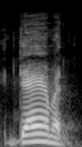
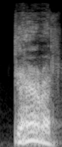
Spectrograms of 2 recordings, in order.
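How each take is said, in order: First: It is said in a natural, ordinary voice. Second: It is said in a put-on character voice. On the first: "I didn't go" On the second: "I went, ... the voice goes with that guy"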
